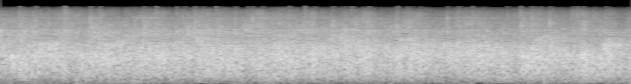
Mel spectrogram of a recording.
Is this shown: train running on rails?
no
